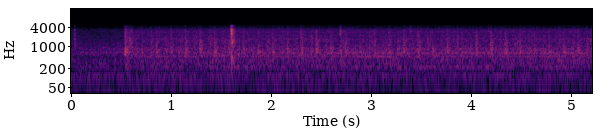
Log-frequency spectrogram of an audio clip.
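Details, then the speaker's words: HP LaserJet 4P printer after replacing the broken drive motor gear: steady even mechanical whir, quieter, with no clicking or grinding; normal drive operation. "quieter no clicking ready to go"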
